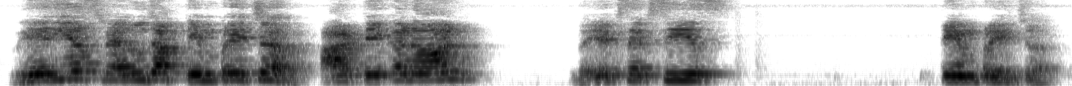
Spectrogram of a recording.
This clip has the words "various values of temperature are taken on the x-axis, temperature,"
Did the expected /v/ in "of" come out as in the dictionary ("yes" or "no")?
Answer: no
